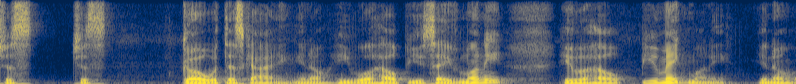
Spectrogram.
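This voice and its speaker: In a very clean recording with a silent background, a man speaks at a moderate pace. His voice is fairly low and dark, mellow in tone, with ordinary pitch variation. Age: 40s. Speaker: podcast host and video producer. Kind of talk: casual chat.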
